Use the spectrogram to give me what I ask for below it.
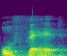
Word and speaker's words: Obed: A Bíblia chama de o Geteu, É interessante porque o nome Obed é servo, Ou Oved, como se fala no hebraico, Edom é vermelho, Ou sangue.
